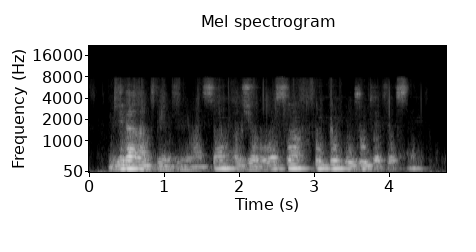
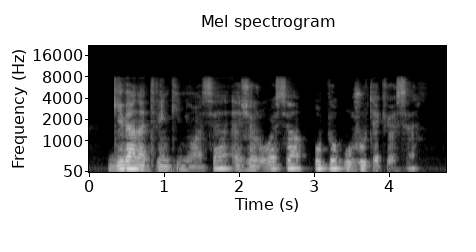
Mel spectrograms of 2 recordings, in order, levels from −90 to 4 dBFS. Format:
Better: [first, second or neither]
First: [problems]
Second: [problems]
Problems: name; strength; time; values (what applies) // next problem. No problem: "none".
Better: second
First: noise reduction (neural separator model SepFormer DNS4)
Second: none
